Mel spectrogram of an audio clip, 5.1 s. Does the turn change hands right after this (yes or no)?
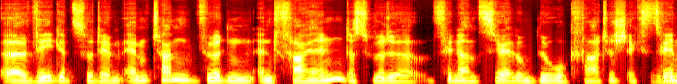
no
